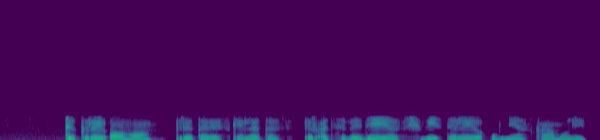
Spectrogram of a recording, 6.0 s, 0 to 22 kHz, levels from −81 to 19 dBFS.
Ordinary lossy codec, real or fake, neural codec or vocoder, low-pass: Opus, 24 kbps; real; none; 3.6 kHz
